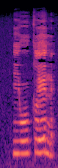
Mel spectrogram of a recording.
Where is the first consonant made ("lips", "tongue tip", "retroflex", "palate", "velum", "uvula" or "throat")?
palate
